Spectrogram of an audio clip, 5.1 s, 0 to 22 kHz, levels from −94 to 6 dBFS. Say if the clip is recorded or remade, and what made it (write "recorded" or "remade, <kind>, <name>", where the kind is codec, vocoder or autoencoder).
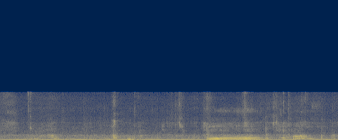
remade, codec, DAC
